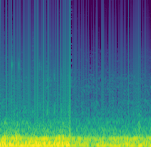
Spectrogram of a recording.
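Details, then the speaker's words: Older Saab being inspected before its MOT, heard while driving: a steady low drone from the rear under road noise, bearing-like but quieter than a bearing would be; the spare tyre is bolted down, and the cause is unconfirmed. "Can you hear like a drone noise coming from the back? Yeah, I can hear him almost bearing like, but not quite as loud as I would expect for a bearing."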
